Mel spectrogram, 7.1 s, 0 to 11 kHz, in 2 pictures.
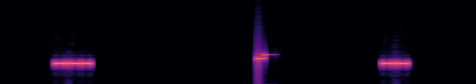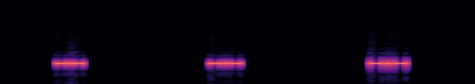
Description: Morse code, heard as a keyed tone, about 54 wpm, 700 Hz. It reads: Y K K K K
